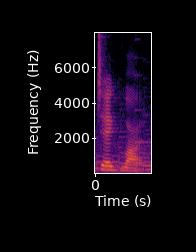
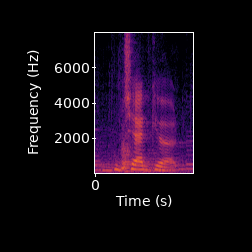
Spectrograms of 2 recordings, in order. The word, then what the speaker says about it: जैगवार: इस वर्ड के 2 प्रोनाउंसिएशन हैं and both 2 pronunciations are correct. एक ब्रिटिश प्रोनाउंसिएशन है और एक अमेरिकन प्रोनाउंसिएशन है. जनरली जो मोस्ट पॉपुलर प्रोनाउंसिएशन है वो है जैगवार.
